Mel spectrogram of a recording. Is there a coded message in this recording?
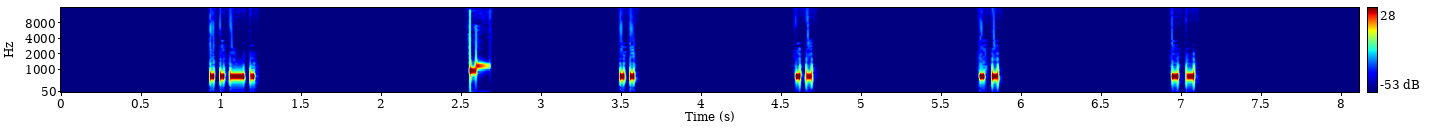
Yes: Morse code from 0.9 to 7.1 s, heard as a keyed tone, about 33 wpm, spaced as for 8 wpm, 700 Hz. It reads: F IIII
